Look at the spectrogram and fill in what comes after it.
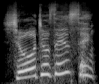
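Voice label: TITLE CALL, Japanese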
